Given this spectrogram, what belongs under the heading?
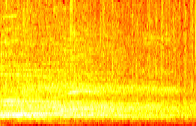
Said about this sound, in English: No other service clap for themselves, okay? I just want to make that clear, but this is why I love you. Y'all are a clapping bunch, and keep it coming, all right?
